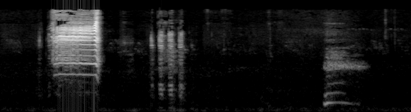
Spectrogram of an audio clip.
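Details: A pygmy goat kid less than a day old, one of two newborn females, gives high, thin bleats, one harsh and loud, then a short wavering cry.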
